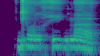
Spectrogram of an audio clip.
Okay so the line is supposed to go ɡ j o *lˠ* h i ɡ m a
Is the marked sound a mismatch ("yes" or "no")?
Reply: no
